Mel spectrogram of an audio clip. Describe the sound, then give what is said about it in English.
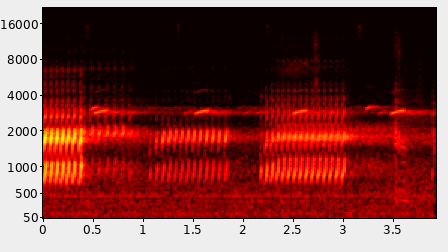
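A tree frog calls in three rapid, pulsing trills, the first short and loud, then two longer bursts, against a quiet night background with no talking. “Let's listen to a tree frog.”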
